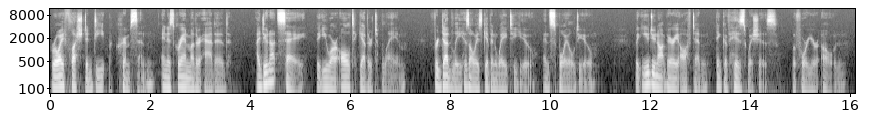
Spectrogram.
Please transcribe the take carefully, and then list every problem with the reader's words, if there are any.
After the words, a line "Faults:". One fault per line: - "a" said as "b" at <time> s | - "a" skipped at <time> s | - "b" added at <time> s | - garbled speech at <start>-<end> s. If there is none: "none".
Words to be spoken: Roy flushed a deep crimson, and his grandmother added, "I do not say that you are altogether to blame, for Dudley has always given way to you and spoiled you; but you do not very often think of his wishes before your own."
Roy flushed a deep crimson, and his grandmother added, "I do not say that you are altogether to blame, for Dudley has always given way to you and spoiled you; but you do not very often think of his wishes before your own."
Faults:
none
